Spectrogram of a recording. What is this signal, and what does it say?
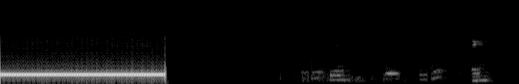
Ringback tone (North America), 440 + 480 Hz, with speech.
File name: out- - - - - .31009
